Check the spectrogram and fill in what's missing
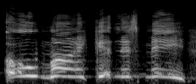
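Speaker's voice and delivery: very high, slow, loud astonishment; amazed exclamation. Acted. Reader discovering the prophets point to Jesus, amazed exclamation. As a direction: exclaim it in drawn-out wonder. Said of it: "you start reading it, and it's like".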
